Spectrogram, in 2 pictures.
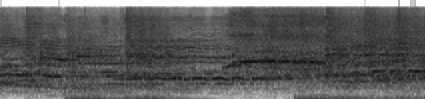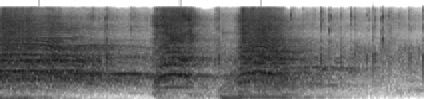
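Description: Live Rwandan gospel praise team singing with band accompaniment and a bass line, with voices from the congregation. The music drops away near the end.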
